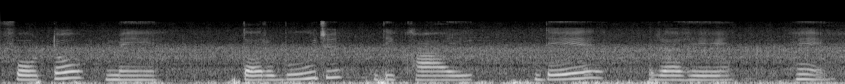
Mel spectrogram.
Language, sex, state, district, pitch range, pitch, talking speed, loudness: Hindi, female, Madhya Pradesh, Dhar, 200-240 Hz, 210 Hz, 50 wpm, -18 LUFS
